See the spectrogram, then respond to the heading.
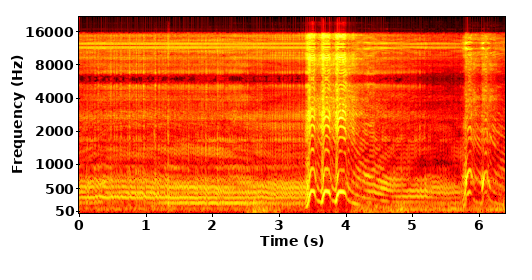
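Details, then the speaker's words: Race-tuned RCR-modded REDS R5R .21 nitro engine: raised, steady buzzing idle with two throttle blips; the idle rises as the fuel tank runs low. "you'll hear that the idol you hear the idol go up the idle will raise when they start to get low so you kind of want to keep it at like half tank maybe a quarter tank"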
